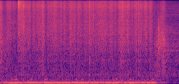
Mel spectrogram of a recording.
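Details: Mazzoni pressure washer hot-water boiler firing after trigger pull: fan motor and spark transformer already running, fuel introduced immediately; deep steady roar comes in at once, holds evenly, then cuts off; normal burner ignition.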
